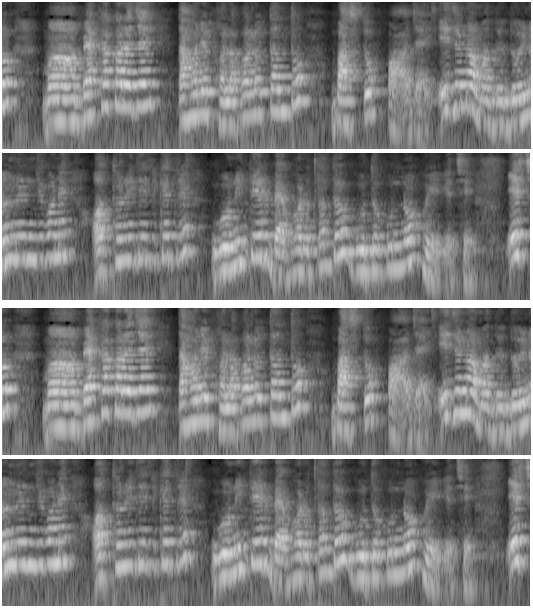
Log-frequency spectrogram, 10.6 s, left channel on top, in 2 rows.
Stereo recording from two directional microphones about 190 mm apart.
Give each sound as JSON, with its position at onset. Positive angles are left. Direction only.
{"t": 0.4, "sound": "speech", "side_deg": 5}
